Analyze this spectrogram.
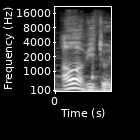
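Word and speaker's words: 鮑: 魚辺に包むと書いてアワビと日本語では読みます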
